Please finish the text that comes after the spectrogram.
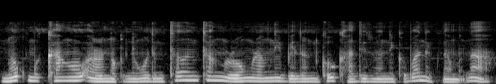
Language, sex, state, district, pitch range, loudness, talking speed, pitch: Garo, male, Meghalaya, West Garo Hills, 130-170 Hz, -17 LUFS, 155 wpm, 145 Hz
